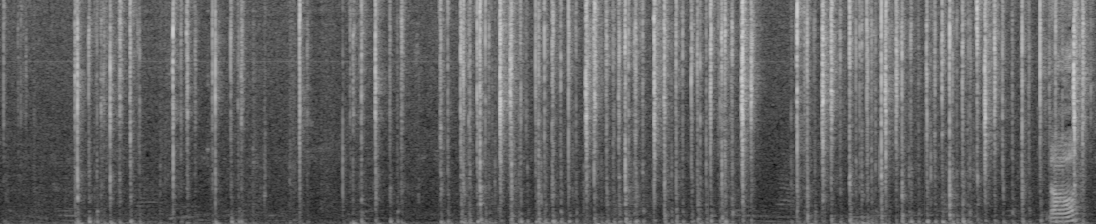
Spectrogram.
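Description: Typing on a computer keyboard: irregular runs of key clicks, with a short pause about three-quarters of the way through.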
